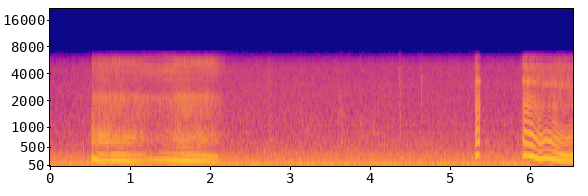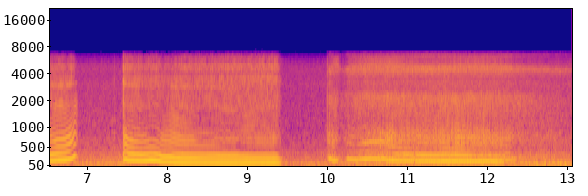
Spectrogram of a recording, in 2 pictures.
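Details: Sleeping, possibly dreaming, snoring loudly: tonal, whistling snores with rising and falling pitch over long breath phases, suggesting a narrowed, vibrating airway.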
